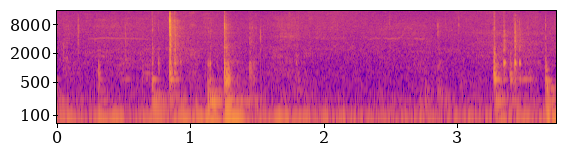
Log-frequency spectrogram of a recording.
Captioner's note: light clattering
